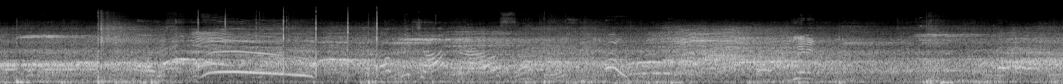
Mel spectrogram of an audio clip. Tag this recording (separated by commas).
Speech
